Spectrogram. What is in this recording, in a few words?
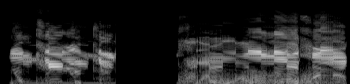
robot talking droid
